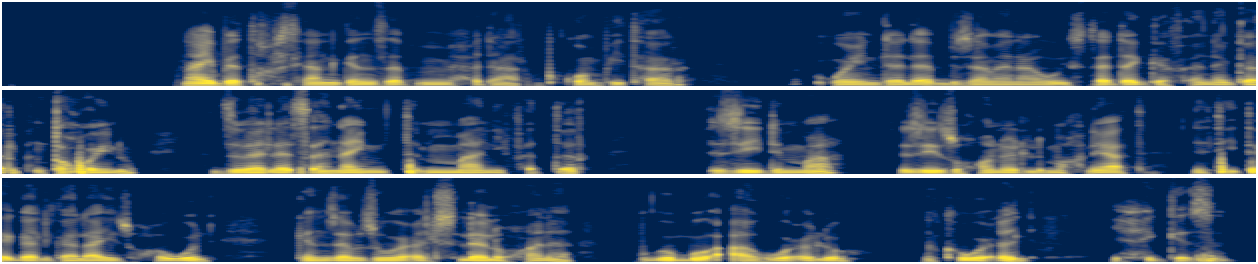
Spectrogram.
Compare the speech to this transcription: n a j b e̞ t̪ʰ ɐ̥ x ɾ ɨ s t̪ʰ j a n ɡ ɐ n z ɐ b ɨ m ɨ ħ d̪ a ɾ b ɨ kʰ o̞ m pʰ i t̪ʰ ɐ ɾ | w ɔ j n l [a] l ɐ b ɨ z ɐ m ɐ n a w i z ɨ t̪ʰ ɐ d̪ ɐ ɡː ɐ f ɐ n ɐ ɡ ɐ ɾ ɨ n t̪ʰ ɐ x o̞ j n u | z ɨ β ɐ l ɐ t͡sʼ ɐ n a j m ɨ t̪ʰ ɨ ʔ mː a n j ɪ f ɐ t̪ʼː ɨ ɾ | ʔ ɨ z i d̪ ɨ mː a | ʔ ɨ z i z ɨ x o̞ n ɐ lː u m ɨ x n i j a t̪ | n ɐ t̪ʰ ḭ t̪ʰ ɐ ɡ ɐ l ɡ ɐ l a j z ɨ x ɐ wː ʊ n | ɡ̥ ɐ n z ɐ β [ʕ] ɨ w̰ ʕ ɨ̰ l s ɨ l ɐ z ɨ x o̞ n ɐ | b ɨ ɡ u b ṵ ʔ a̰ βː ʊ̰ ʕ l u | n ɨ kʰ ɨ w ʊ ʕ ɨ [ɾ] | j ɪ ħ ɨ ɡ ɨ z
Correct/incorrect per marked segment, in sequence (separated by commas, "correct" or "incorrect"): incorrect, incorrect, incorrect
